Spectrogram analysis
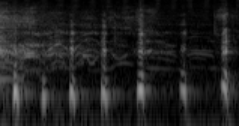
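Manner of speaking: long high-pitched giggle; real helpless laugh. Real, not acted. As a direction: break into squeaky laughter. Laughing at the game.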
